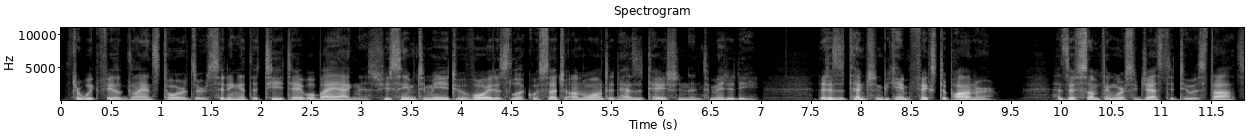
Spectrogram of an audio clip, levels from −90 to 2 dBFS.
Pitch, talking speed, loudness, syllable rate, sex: 90 Hz, 215 wpm, -23 LUFS, 6.6 syllables/s, male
